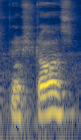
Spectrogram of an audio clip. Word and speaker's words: pneustos: कहते हैं, और निमोस्टास, यहाँ पी साइलेंट समझिए, पी साइलेंट होता है, PNEUSTOS, प्नुस्टोस।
